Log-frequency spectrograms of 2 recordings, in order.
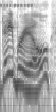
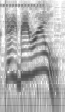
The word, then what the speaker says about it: Gabriel: one of the questions of an episode It's pronounced Gabriel he said it's gab real well tan firstly for those who might not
